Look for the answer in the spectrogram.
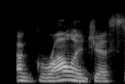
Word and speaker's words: agrologist: And now you're a professional agrologist. Am I saying that correctly? – Yeah, you said it perfectly.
